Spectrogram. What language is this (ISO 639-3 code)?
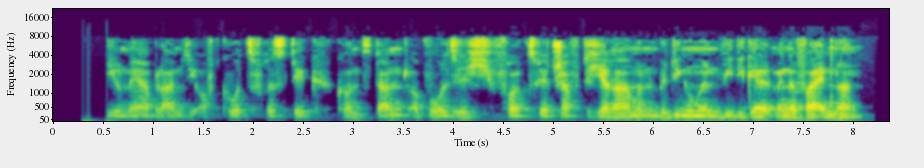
deu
